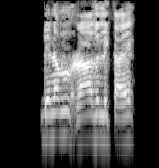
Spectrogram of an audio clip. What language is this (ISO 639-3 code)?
snd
